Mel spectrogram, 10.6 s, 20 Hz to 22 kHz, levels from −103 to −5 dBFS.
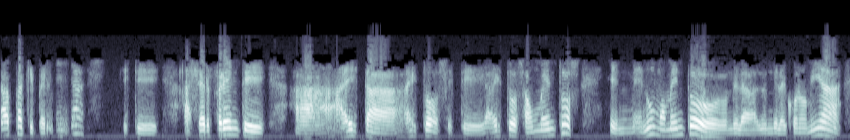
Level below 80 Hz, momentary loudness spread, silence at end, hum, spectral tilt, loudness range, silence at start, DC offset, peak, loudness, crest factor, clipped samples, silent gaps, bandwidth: -64 dBFS; 13 LU; 0.15 s; none; -5.5 dB/octave; 3 LU; 0 s; under 0.1%; 0 dBFS; -15 LUFS; 16 dB; under 0.1%; none; 7.8 kHz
